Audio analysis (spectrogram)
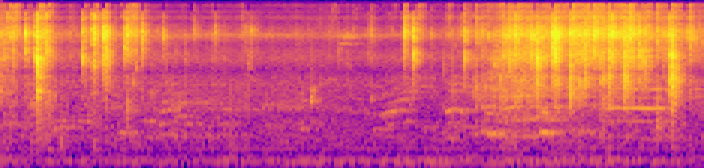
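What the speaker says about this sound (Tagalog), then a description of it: "dumadampi yung tubig na malamig sa iyong katawan" Cold water poured over the body during an early-morning bath, with splashing and gushing bursts at the start and a heavier, continuous pour toward the end, fairly close and moderately loud.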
